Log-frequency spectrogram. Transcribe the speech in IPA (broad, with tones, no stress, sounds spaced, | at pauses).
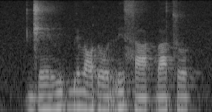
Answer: d͡ʒ eː˨ β i˦ ɡ͡b ɪ˦ l ɔ˨ ɗ oː˨ r i˦ s aː˨ ɡ͡b a˦ t͡s ʊ˦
